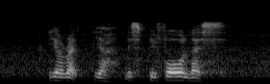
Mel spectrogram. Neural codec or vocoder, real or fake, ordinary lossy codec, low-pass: none; real; MP3, 48 kbps; 7.2 kHz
